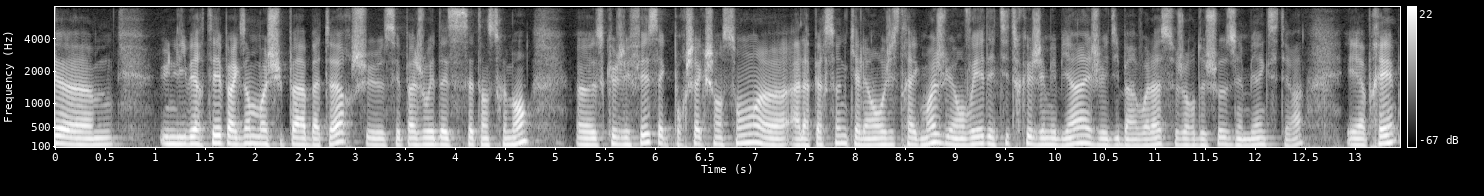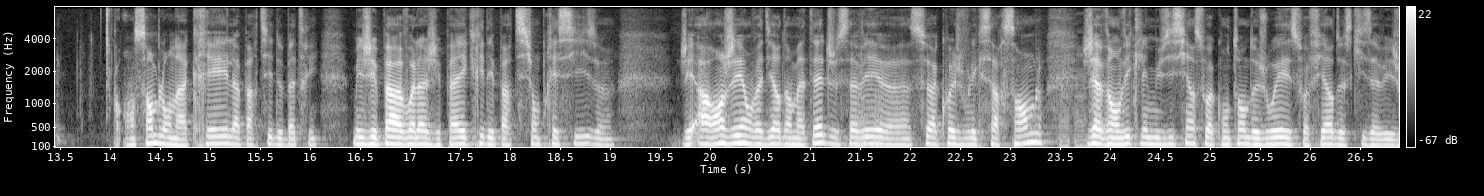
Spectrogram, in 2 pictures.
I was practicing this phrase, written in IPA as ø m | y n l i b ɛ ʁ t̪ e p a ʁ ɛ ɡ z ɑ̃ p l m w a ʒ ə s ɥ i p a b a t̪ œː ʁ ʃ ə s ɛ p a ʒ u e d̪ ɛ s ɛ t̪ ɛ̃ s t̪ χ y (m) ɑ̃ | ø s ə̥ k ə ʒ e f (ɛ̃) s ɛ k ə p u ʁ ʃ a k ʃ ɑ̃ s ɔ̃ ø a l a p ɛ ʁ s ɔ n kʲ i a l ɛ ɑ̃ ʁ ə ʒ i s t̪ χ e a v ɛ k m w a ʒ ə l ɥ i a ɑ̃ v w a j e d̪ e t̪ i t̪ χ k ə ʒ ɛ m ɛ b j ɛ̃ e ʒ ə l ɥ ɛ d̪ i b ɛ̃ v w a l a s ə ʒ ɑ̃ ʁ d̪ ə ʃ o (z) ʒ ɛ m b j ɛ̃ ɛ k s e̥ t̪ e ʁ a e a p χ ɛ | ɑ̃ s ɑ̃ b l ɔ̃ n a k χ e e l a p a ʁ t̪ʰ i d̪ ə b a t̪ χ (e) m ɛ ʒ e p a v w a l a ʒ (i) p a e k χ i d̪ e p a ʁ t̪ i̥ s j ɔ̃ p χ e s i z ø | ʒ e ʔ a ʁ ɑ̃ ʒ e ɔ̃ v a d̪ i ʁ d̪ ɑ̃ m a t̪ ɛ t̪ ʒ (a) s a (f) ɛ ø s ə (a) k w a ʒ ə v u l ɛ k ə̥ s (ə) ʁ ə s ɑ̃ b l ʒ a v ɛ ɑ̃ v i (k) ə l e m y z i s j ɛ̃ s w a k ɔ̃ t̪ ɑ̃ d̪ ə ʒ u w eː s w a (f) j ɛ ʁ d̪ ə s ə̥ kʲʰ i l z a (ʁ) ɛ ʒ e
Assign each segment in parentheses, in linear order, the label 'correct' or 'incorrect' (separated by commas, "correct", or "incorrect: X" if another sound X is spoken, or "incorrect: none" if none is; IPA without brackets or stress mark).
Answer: correct, incorrect: ɛ, correct, incorrect: i, incorrect: e, incorrect: ə, incorrect: v, correct, incorrect: a, correct, correct, incorrect: v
